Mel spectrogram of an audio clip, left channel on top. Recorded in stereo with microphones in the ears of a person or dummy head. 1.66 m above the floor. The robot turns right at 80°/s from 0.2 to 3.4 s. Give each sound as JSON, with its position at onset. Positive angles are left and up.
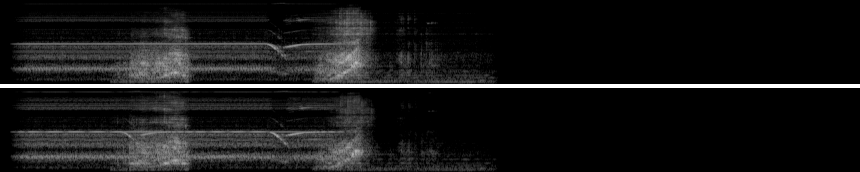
{"t": 1.1, "sound": "a zipper", "side_deg": -65, "distance_m": 1.5}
